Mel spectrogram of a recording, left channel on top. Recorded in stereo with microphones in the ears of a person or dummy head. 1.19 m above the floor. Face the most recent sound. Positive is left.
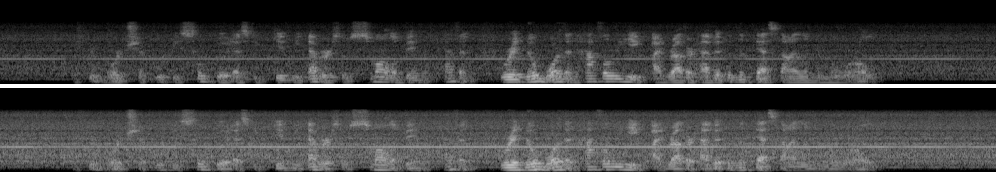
turn(degrees=-55)  # may be behind; listen again after turning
